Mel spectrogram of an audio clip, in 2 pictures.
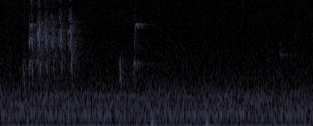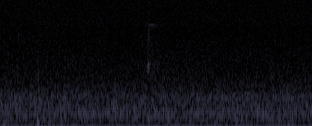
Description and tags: I recorded an atmosphere of birds in the forest.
